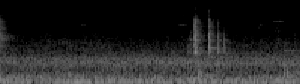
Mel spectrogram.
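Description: Low, steady background hum, with one faint short tick a little past halfway.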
